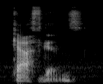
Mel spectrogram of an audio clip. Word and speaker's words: Gaskins: Gaskins. – Spell it like it sounds.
